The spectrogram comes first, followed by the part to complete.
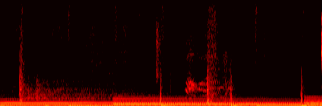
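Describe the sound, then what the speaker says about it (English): A cat meows faintly against a steady background of humming tones and low music, the calls brief and distant. "start to hear the kitty cat soon"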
